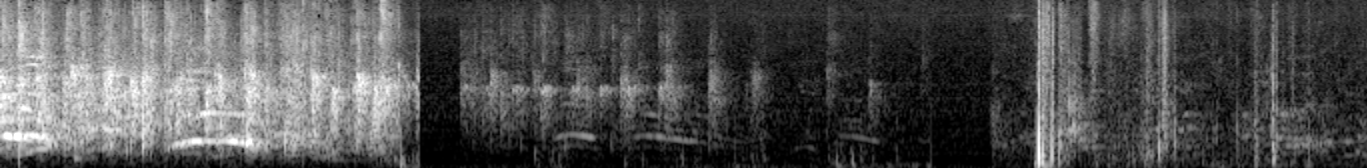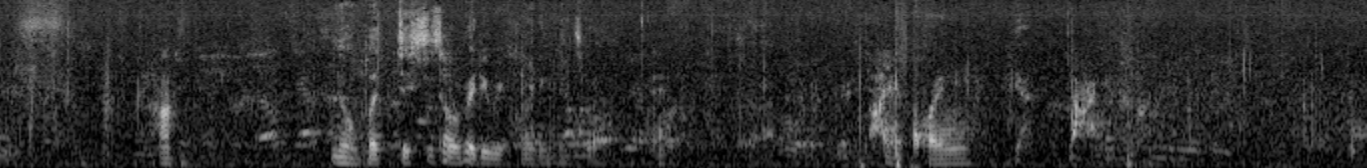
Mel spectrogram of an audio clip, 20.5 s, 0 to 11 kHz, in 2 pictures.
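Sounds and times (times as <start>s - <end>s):
audience applause for a speaker: 0.0s - 6.6s
speech: 13.0s - 15.1s, 17.2s - 17.6s.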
